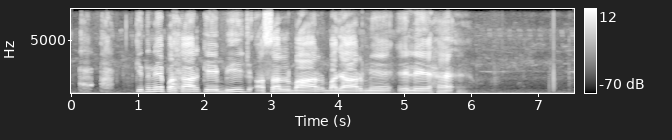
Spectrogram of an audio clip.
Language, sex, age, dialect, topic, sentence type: Magahi, male, 31-35, Northeastern/Surjapuri, agriculture, question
